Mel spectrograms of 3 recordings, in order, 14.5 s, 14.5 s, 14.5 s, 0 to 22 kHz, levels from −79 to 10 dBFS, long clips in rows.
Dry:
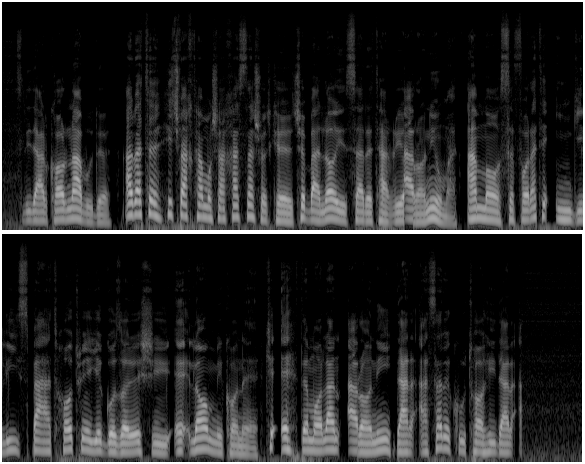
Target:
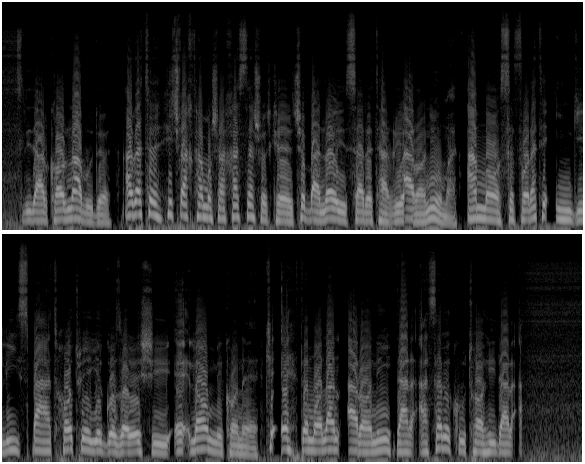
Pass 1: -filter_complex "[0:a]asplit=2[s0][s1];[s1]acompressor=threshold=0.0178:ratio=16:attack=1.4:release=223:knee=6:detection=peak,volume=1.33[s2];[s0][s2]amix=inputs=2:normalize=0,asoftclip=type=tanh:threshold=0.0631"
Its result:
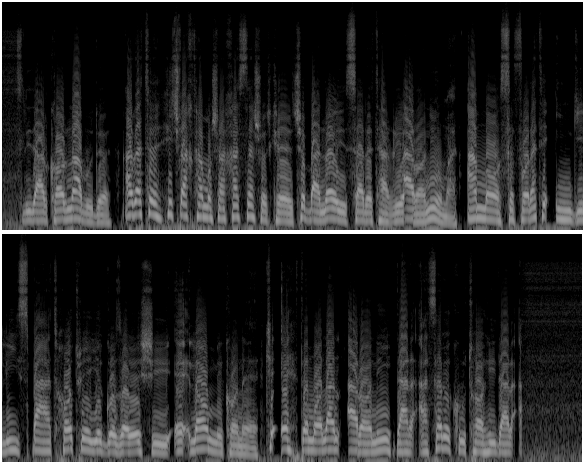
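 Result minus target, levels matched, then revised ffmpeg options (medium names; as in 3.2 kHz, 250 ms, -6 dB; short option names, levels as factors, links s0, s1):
compression: peak gain reduction -11 dB
-filter_complex "[0:a]asplit=2[s0][s1];[s1]acompressor=threshold=0.00473:ratio=16:attack=1.4:release=223:knee=6:detection=peak,volume=1.33[s2];[s0][s2]amix=inputs=2:normalize=0,asoftclip=type=tanh:threshold=0.0631"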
